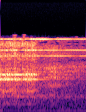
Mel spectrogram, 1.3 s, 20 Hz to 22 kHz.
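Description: An old telephone bell rings once in a 1970s radio drama, loud and bright at first, then fading away with no voices.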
